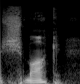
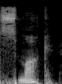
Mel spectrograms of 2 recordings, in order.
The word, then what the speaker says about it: schmuck: Like, there's a funny scene in the movie where Dustin Hoffman is trying to teach Warren Beatty how to say the word schmuck, because he keeps saying smuck.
